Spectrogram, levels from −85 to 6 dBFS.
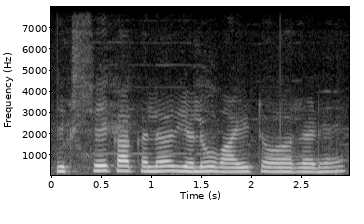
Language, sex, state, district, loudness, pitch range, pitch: Hindi, female, Uttar Pradesh, Lucknow, -16 LUFS, 200-225 Hz, 215 Hz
